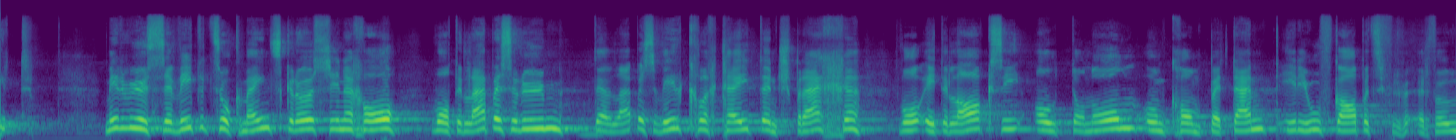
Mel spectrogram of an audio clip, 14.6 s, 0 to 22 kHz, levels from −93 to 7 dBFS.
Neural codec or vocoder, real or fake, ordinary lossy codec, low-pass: autoencoder, 48 kHz, 128 numbers a frame, DAC-VAE, trained on Japanese speech; fake; none; 14.4 kHz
